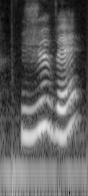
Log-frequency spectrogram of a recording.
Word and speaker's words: vais: Je vais au cinéma. Tá? Então, lembrar que o aí vai ter som de é, então je vais, e a gente não vai pronunciar o S. Je vais au cinéma.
